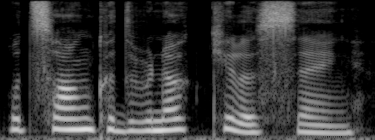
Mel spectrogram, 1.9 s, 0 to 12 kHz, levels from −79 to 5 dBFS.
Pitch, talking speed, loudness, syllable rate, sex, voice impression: 225 Hz, 190 wpm, -15 LUFS, 4.9 syllables/s, female, feminine, slightly young, slightly bright, slightly cute, friendly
